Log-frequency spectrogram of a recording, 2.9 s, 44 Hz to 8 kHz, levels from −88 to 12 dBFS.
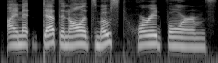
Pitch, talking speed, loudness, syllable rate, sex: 200 Hz, 185 wpm, -18 LUFS, 3.8 syllables/s, female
